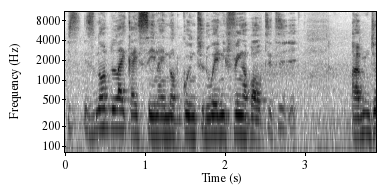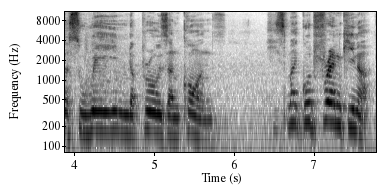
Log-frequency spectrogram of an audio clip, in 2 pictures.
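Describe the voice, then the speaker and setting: A man's voice: on the high side, moderate pace, darkish tone, a little hiss or hum, natural voice. Man acting a hesitant, defensive Caribbean policeman. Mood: placating, torn. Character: evasive adult policeman, a conflicted family friend. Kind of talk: TV drama dialogue. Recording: music clearly behind the voice.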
